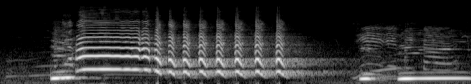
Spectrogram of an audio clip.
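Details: Siamang named Keiji at Higashiyama Zoo, Japan, recorded 17 January 2023 on a FUJIFILM X-S10; he often calls first thing in the morning and called energetically that day. A low boom leads into loud rising whoops, then a fast series of sharp barking notes, then more booms.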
